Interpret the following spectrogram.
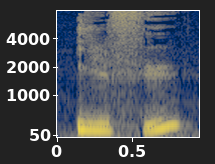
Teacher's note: Il fut, final T not pronounced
